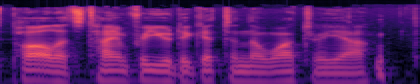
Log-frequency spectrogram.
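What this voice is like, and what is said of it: Thick put-on Swedish accent. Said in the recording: “In his thick Swedish accent.”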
